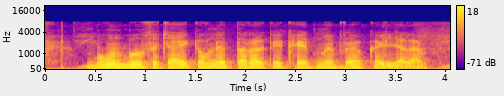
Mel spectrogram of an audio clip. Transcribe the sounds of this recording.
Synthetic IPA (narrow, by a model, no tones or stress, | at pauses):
buːnbʱuːnsət͡ʃːaːikəʋnet̪əɾəɦkekʰeːt̪mẽp̬ɾəjoːɡ̚kəid͡ʒalaː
